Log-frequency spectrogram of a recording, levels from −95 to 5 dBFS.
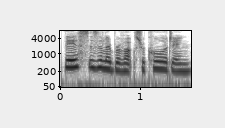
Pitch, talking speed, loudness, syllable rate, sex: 235 Hz, 185 wpm, -17 LUFS, 6.1 syllables/s, female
